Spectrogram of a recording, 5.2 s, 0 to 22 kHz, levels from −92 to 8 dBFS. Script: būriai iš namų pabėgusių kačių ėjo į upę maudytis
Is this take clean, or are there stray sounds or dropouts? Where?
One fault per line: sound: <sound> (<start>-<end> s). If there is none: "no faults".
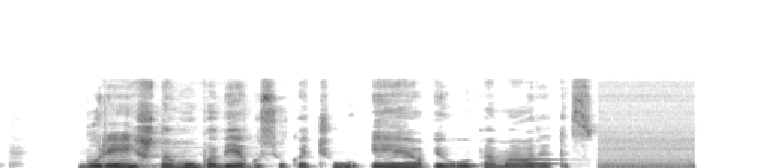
no faults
